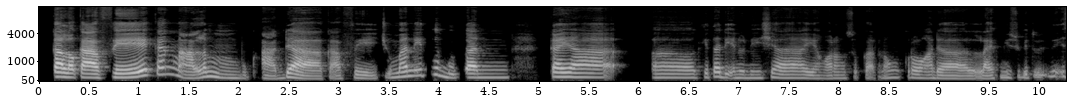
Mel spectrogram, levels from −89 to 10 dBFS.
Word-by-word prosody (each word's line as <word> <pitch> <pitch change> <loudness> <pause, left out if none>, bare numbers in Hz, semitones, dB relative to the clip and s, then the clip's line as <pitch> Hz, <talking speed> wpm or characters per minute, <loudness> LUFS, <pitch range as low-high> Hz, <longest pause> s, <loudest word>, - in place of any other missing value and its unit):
Kalau 215 -3 +9
kafe 190 +8 +6
kan 335 -1 -1
malam, 165 -1 -2
buk 150 - -19
ada 130 -1 +2
kafe. 145 +1 -7
Cuma 220 +8 -2
itu 285 +4 -6 0.2
bukan 185 +1 0 0.4
kayak, 210 - +2 0.3
eee, 185 -1 -5 0.2
kita 225 +3 -1
di - - -8
Indonesia 165 +2 -9 0.3
yang 145 -2 -10
orang 150 +1 -11
suka - - -11
nongkrong 175 -2 -8
ada 140 -4 -4
live 135 0 -6
music 95 - -11
itu, 170 - -11
eee, 235 -1 -11
180 Hz, 140 wpm, -23 LUFS, 155-210 Hz, 0.4 s, Kalau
